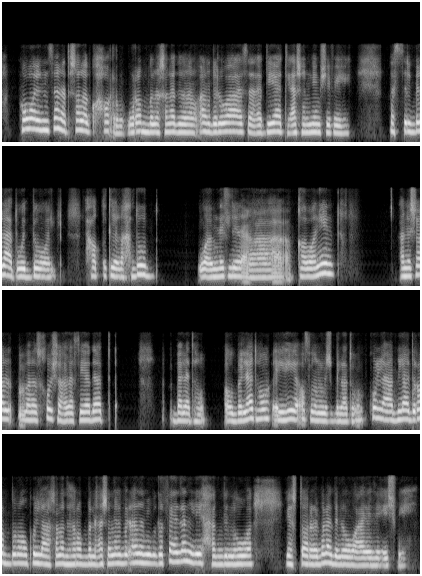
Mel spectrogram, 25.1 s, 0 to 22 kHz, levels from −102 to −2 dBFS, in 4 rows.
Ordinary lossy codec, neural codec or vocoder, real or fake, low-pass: none; codec, 16 kHz, 2 kbps, FreqCodec, smaller model; fake; 7.2 kHz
